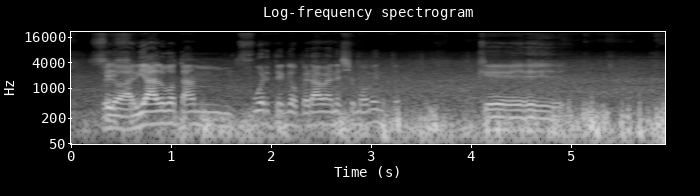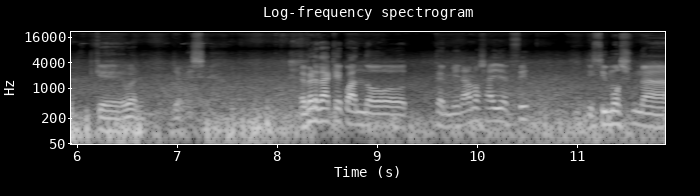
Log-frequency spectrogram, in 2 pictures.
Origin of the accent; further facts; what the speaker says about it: Morocco; llevarlo a Marruecos, que a pesar de que me he criado ahí, no soy marroquí, pero me he criado ahí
